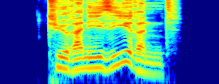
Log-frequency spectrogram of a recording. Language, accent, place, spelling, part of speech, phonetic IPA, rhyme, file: German, Germany, Berlin, tyrannisierend, verb, [tyʁaniˈziːʁənt], -iːʁənt, De-tyrannisierend.ogg
- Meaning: present participle of tyrannisieren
